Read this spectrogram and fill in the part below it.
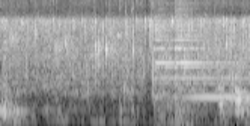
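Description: Chopped garlic and a spice paste sizzle in hot oil in a pan, a steady close frying hiss that swells louder partway through, with no talking.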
